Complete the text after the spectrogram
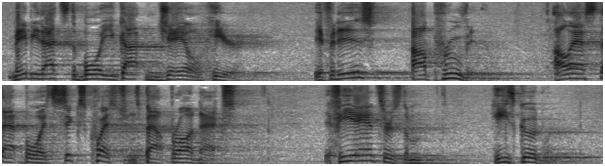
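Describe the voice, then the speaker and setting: A man's voice: fairly high pitch, animated, slow, pauses often, bright, forceful tone, full character voice. An actor playing a blunt, impatient small-town man with clipped, folksy speech in a 1940s-style radio drama. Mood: brisk, blunt. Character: blunt, impatient small-town planter who trusts facts. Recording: live stage, long hall reverb.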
